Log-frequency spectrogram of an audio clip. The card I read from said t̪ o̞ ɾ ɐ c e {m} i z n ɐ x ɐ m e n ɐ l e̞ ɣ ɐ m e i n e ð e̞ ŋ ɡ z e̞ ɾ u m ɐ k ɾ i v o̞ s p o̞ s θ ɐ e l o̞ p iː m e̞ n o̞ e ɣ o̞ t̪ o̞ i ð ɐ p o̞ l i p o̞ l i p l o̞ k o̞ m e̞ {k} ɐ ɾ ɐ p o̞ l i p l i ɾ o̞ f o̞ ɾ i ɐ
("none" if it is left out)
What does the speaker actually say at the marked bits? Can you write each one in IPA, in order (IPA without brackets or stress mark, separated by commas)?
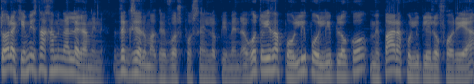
m, p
